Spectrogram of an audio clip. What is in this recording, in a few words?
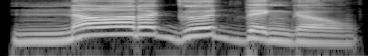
Not Good Bingo, Bingo, female: 'Not a Good Bingo', (human voice speaking); Talking; Voice Box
